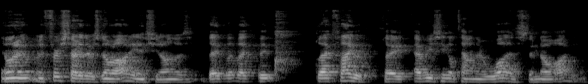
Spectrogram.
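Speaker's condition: Parkinson's disease; onset age 42, 19 years since, medicine four times daily plus Indian bean, hospital physical therapy; hard on voice, needs about two weeks of singing practice to regain voice

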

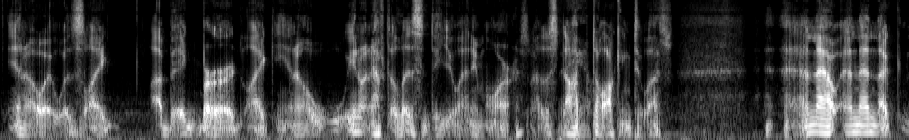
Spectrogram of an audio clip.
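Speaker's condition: Spasmodic dystonia; voice affected

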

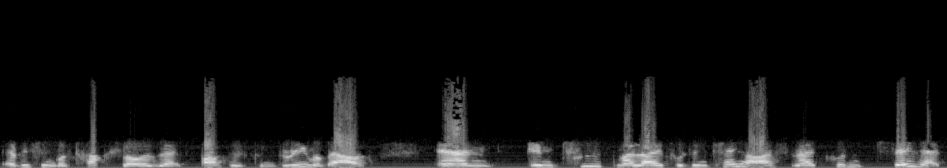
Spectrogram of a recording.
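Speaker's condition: Cerebral palsy; titanium neck

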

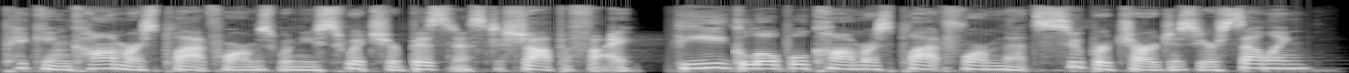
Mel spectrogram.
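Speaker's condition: No condition

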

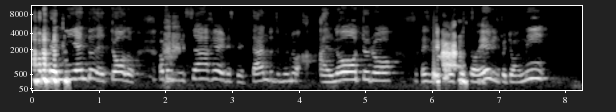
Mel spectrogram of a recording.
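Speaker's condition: Down syndrome; present from birth, heart surgery

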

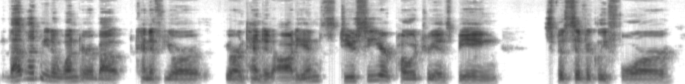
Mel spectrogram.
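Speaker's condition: No condition

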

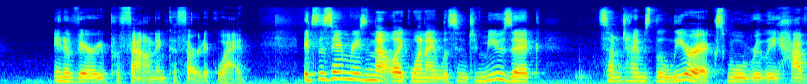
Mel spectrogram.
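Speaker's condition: No condition

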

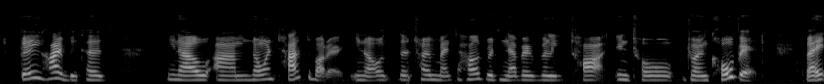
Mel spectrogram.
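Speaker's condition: Deafness; sudden onset

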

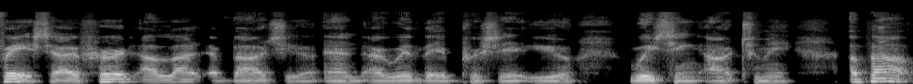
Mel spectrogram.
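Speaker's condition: Motor neurone disease (PLS); bulbar onset upper motor neuron disease, voice changes began around age 60; about 5 years since onset, diagnosed about 2 years ago after MRI, blood, nerve tests; only speech affected so far, worsened over time, AI voice used for interview

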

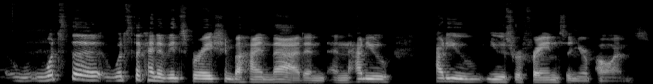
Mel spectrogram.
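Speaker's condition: No condition

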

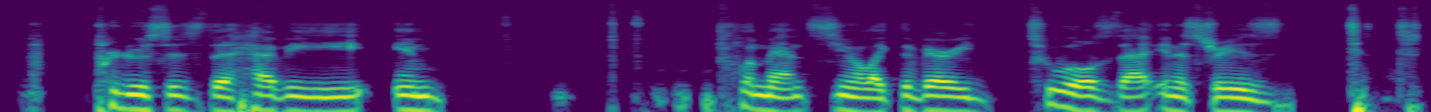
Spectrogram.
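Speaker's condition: Stuttering; not stuttering much currently; blocks

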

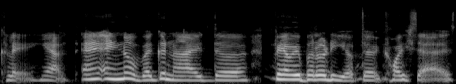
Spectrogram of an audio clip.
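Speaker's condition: Deafness, severe

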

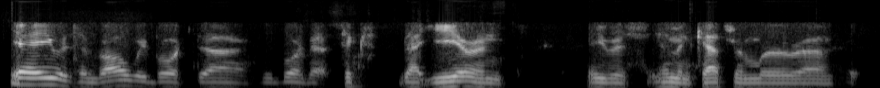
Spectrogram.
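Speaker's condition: No condition

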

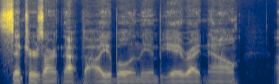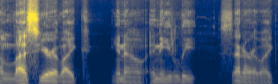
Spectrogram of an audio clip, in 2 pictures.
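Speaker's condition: No condition

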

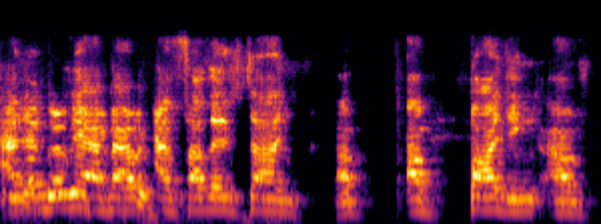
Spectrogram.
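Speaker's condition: Down syndrome; from birth, intestinal bypass surgery day three, open heart surgery before three months, two heart holes; adult, young man

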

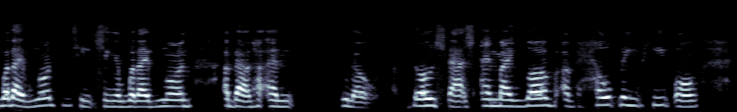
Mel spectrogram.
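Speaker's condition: Cleft lip and palate, bilateral

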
